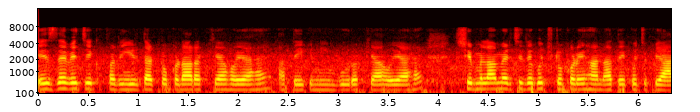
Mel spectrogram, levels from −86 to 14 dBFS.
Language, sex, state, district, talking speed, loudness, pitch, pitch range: Punjabi, female, Delhi, New Delhi, 235 wpm, -18 LUFS, 200 Hz, 195-215 Hz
